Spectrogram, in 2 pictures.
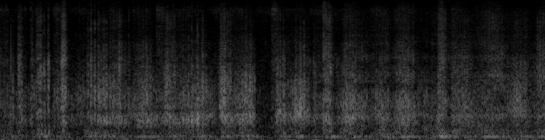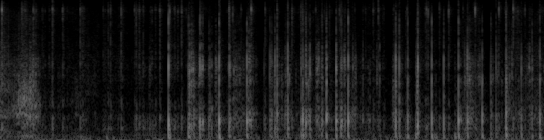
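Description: An empty, thin hollow phone case with a woven carbon-fiber pattern back and a small red badge is scratched and tapped by fingertips and nails. The first half is a steady, dry scraping rustle across the back. It then gives way to a run of quick, sharp, clicky taps and scratches on the inside and rim that die away almost instantly.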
